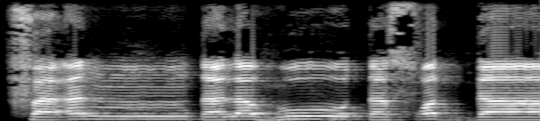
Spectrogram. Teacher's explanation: صاد کو دال مشدد کے ساتھ ملائیں گے اور اس کو تھوڑا کھینچیں گے، 2 سیکنڈ کھینچیں گے، آخر میں یا خالی ہے، یا نہیں پڑھیں گے.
